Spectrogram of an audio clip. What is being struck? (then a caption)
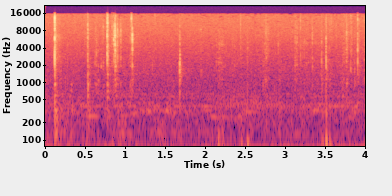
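Bar of soap cut with a metal blade. A solid cream-coloured piece of dry bar soap is carved with a hand-held metal blade. Short, dry crunching clicks with bright, crisp edges rise sporadically over a steady low hum, each snap fading almost instantly.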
